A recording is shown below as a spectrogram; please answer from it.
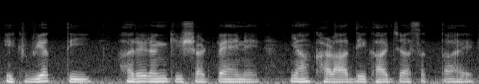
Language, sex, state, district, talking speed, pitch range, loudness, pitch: Hindi, male, Uttar Pradesh, Lalitpur, 160 wpm, 115-130 Hz, -16 LUFS, 125 Hz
